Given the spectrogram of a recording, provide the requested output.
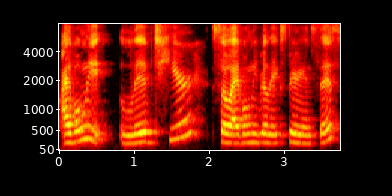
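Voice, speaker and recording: This woman has a fairly high pitch and a dark, mellow tone, speaking with an American accent. Her intonation is lively and her pace moderate. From Southern California. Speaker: guest on a talk show. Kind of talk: casual interview chat.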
